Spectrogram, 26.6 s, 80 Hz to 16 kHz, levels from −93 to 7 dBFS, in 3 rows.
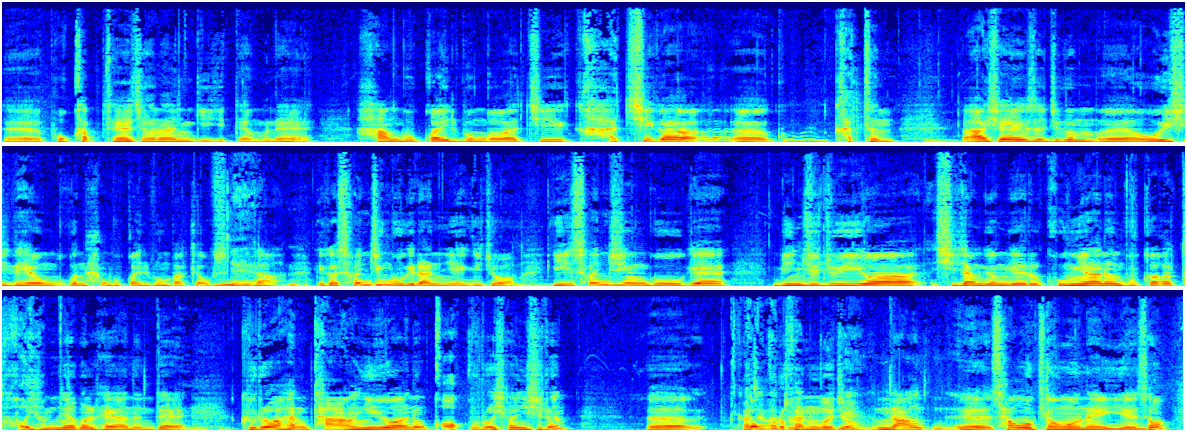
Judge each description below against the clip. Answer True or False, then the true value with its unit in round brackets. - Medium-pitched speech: True (180 Hz)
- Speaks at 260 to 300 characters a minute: True (280 characters per minute)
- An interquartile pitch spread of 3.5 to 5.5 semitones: True (5.1 semitones)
